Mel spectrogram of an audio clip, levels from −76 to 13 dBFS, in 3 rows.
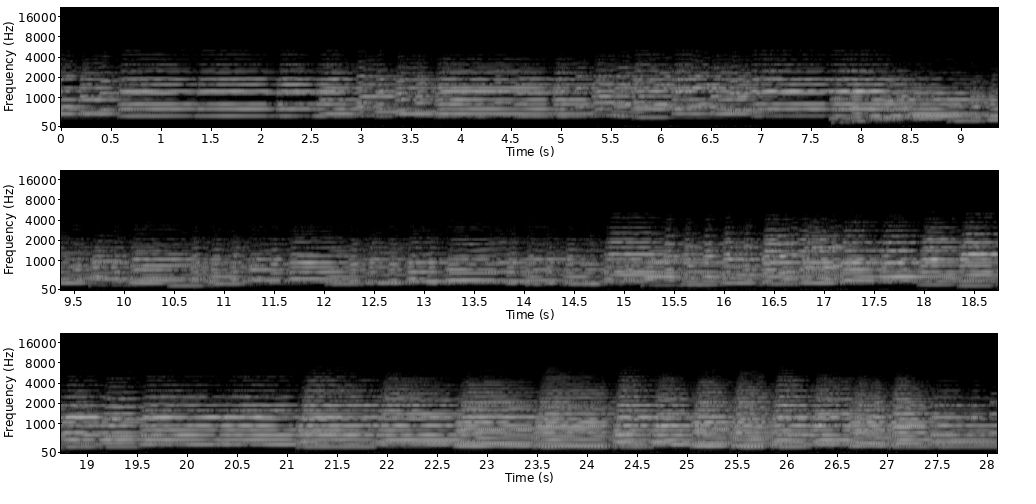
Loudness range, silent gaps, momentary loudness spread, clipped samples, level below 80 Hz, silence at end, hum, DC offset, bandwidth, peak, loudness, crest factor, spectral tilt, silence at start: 8 LU; none; 10 LU; under 0.1%; -84 dBFS; 0 s; none; under 0.1%; 12 kHz; -10 dBFS; -26 LUFS; 16 dB; -5 dB/octave; 0 s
